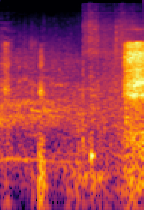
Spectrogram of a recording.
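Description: A drift car in a racing video game skids across the surface, its tires giving a brief hiss that swells into a loud, sustained screech toward the end, with no talk over it.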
